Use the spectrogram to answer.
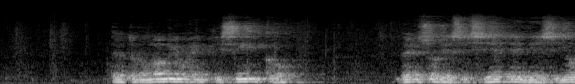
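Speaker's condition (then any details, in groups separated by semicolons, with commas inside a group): No condition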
